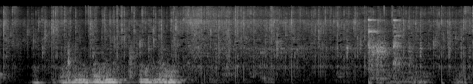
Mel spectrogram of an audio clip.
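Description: Dry red chillies and chopped ginger sizzle and crackle in hot oil for upma, a steady close frying hiss with a few stirring clatters and low thumps.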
